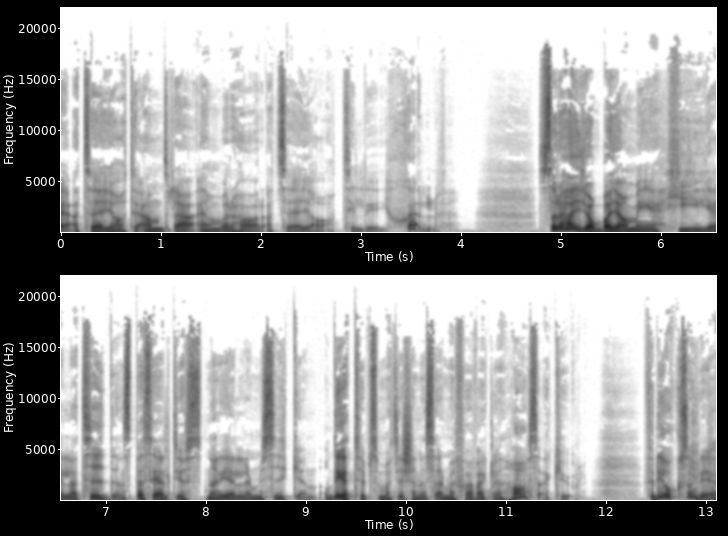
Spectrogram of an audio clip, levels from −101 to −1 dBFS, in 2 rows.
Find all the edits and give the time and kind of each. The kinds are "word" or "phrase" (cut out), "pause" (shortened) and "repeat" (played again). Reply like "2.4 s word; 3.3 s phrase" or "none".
none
